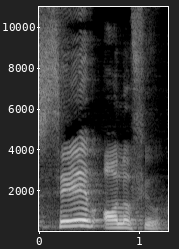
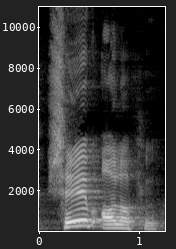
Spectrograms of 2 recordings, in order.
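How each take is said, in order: First: The first word begins with a plain s sound. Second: The first word begins with an sh sound. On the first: This is the intended wording. "Prabhupada कहना चाहते थे" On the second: A heavy regional accent turns the word into another one. "वो स शर बोलते थे"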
